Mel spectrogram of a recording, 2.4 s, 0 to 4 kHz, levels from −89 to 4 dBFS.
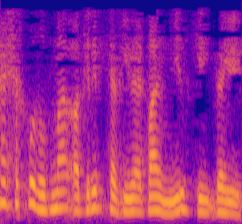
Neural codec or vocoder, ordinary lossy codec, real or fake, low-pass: codec, 16 kHz, 0.5 kbps, FreqCodec, larger model; MP3, 16 kbps; fake; 3.6 kHz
